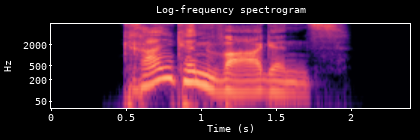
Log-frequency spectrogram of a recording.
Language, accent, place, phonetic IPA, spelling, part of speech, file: German, Germany, Berlin, [ˈkʁaŋkn̩ˌvaːɡn̩s], Krankenwagens, noun, De-Krankenwagens.ogg
- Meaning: genitive singular of Krankenwagen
